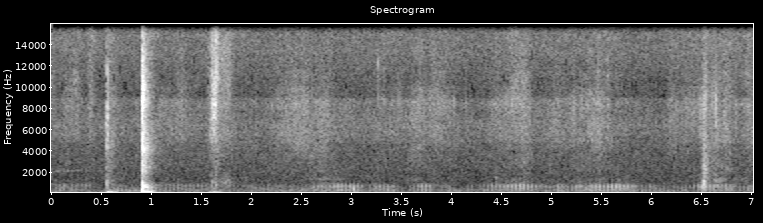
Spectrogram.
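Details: Low, quiet purring from a pet cat called Black Panther, broken by a few sharp taps near the start and a click toward the end.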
